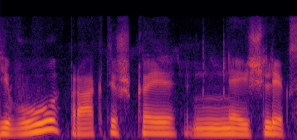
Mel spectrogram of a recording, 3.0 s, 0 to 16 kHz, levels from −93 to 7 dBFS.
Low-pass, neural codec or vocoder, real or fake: 10.8 kHz; none; real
